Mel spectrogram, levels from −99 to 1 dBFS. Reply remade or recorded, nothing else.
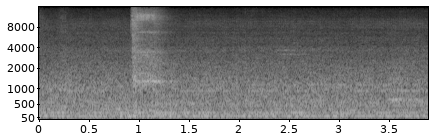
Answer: recorded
